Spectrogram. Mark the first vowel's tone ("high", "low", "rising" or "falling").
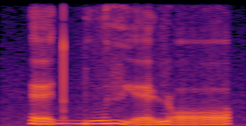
high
